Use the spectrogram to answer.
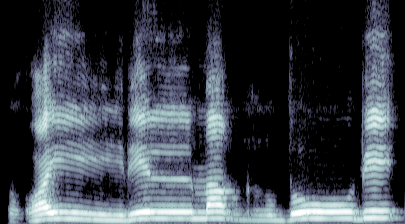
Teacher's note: غین اور ضاد دونوں حروف مستعلیہ موٹے پڑے جائیں گے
